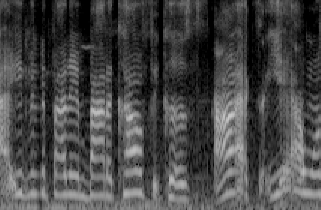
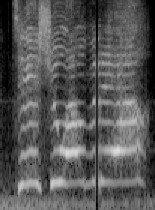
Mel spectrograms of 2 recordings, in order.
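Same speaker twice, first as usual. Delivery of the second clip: higher, louder neighbor call; 9 semitones higher, 6 dB louder than usual. Pretend. Imagining calling Tish next door, shouting. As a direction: holler across the yard.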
